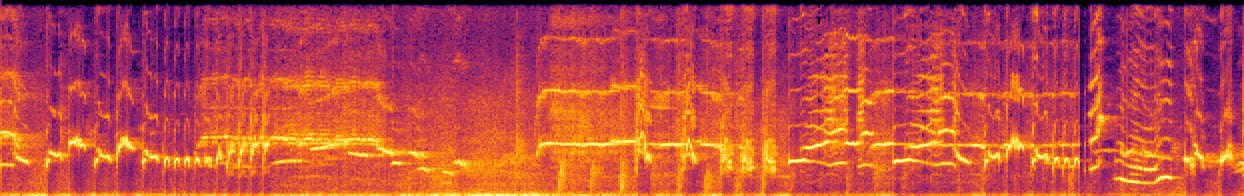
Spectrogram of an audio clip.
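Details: Fighting song of an aggressive Oriental magpie-robin: long stretches of high sustained whistles and fast rattling trills, then sharp swooping notes, over a faint low rumble.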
